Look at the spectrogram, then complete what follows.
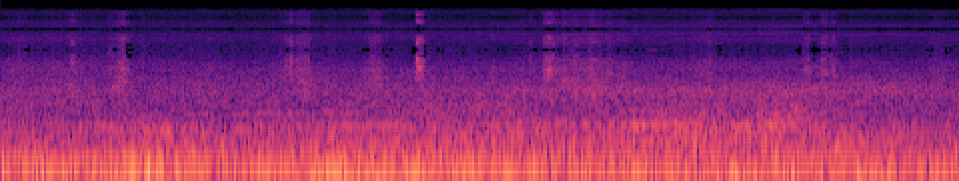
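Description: Steady low outdoor rumble with a faint hum held for most of the time, and a few soft clicks scattered through it.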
